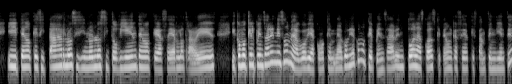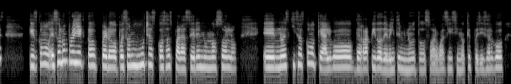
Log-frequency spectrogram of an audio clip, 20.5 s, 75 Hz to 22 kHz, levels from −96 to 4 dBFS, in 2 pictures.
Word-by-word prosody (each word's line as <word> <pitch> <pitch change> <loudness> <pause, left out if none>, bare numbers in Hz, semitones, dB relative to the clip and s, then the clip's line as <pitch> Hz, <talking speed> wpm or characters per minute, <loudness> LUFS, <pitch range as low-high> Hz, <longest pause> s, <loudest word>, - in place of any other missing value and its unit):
y 250 -1 +2
tengo 245 +1 +2
que 240 +1 +1
citarlos 255 +4 +1
y 245 - -6
si 230 +1 -4
no 230 +1 +2
lo 250 +1 +3
cito 225 -2 -4
bien, 230 +3 0
tengo 235 -1 0
que 215 - -1
hacerlo 220 +3 -3
otra 230 -1 -5
vez", 235 +3 +1 0.3
y - - -5
como 265 0 +6
que 280 - +2
el 275 - 0
pensar 280 +2 +2
en 335 0 0
eso 335 +2 0
me 310 -6 +1
agobia 215 +1 +1
como 215 - -8
que 220 0 -8
me - - -5
agobia, 255 +6 0
como 375 0 -6
que 240 -5 0
pensar 220 +3 -6
en 245 -1 -3
todas 255 +2 +3
las 230 -2 0
cosas 235 +1 0
que - - -16
tengo 225 0 -8
que 230 - -7
hacer 220 0 -7
que 230 - -16
están 215 -1 -12
pendientes, 215 - -6 0.5
que 260 - -1
es 245 - -6
como 300 +1 0
es 265 0 +4
solo 335 +1 +4
un 370 - -2
proyecto, 320 -6 +3
pero 245 -2 +5
pues 245 0 +3
son 265 +1 +2
muchas 275 0 +2
cosas 245 +1 -2
para 220 -3 +2
hacer 225 +2 0
en 240 0 +1
uno 235 0 -1
solo. 230 -1 -2 0.5
Eh, 235 0 +6
no 240 +2 +4
es 255 0 +2
quizás 275 -1 -4
como 305 -2 -2
que 230 -3 -1
algo 235 +2 +3
de 215 +1 0
rápido 220 +1 0
de 200 -1 0
20 210 +3 -3
minutos 205 -1 -6
o - - -6
algo 100 +1 -6
así, 215 - -9
sino 205 -1 -10
que 245 - -9
pues - - -8
sí - - -8
es 210 - -12
algo, 230 +2 -1
235 Hz, 235 wpm, -21 LUFS, 220-260 Hz, 0.5 s, como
